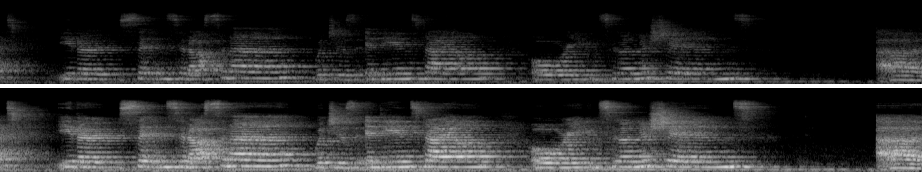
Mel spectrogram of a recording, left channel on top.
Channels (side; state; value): left; quieter; 15.1 dB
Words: Either sit in Siddhasana, which is Indian style, or you can sit on your shins,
